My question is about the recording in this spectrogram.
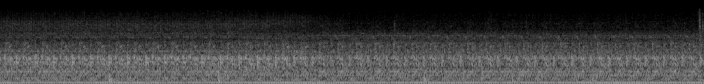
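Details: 1997 Ford F350 7.3 turbo diesel, first run after new starter and batteries and wiring repair: steady, even idle with a low constant rumble, no knocks or misses; runs smoothly at idle. A recurring blown fuse is still unexplained.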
